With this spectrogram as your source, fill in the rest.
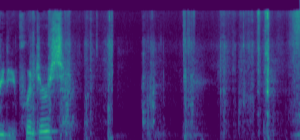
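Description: A cardboard box rustles and scrapes as hands handle it.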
